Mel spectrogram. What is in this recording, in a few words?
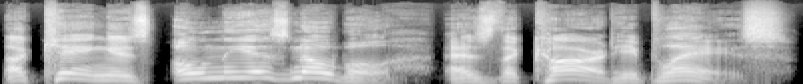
Male Human Emote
